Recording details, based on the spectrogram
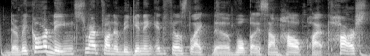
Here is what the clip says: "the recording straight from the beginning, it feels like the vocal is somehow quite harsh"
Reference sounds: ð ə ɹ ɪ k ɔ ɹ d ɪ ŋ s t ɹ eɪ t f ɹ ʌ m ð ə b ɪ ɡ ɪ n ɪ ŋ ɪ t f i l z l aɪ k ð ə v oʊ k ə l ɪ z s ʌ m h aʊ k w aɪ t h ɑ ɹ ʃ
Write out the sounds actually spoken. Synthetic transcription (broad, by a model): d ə ɹ ɪ k ɔ ɹ d ɪ ŋ s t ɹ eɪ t f ɹ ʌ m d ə b ɪ ɡ ɪ n ɪ ŋ ɪ t f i l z l aɪ k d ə v oʊ k ə l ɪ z s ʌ m h aʊ k w aɪ t h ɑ ɹ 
